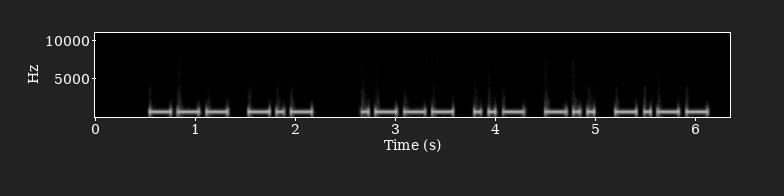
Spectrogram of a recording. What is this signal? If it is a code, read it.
Morse code, heard as a keyed tone, about 17 wpm, 700 Hz. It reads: OK JUDY
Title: Practice QSO - Exchange 4 - Ending - 17wpm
